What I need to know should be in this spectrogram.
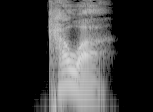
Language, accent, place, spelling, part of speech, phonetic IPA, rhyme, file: German, Germany, Berlin, kauer, verb, [ˈkaʊ̯ɐ], -aʊ̯ɐ, De-kauer.ogg
- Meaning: inflection of kauern: 1. first-person singular present 2. singular imperative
